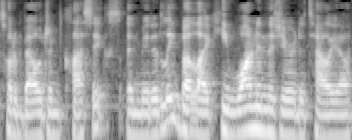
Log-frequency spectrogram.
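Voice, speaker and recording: Here a man talks with an Australian accent at a fairly quick pace. His medium-pitched voice has ordinary pitch variation. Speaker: cycling YouTuber. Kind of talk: casual commentary video. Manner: casual, hesitant with fillers.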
